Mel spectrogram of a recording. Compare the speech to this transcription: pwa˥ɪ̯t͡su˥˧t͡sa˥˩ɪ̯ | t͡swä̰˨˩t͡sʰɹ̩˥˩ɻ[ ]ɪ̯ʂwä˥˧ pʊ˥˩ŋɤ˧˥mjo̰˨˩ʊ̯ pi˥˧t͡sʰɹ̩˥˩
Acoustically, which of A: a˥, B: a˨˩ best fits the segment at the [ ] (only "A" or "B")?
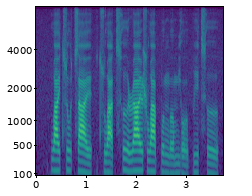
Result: A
